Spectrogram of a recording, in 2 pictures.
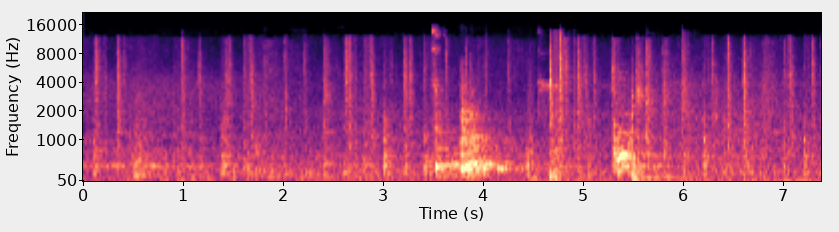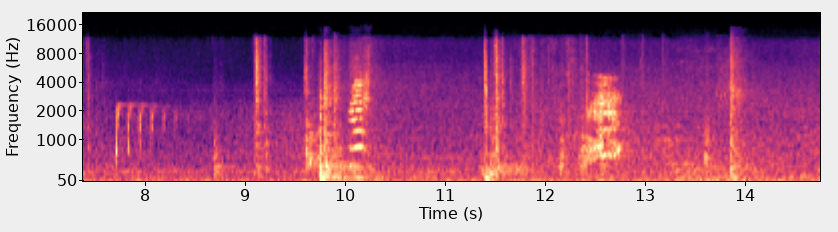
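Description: Small paws patter lightly across a metal roof.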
